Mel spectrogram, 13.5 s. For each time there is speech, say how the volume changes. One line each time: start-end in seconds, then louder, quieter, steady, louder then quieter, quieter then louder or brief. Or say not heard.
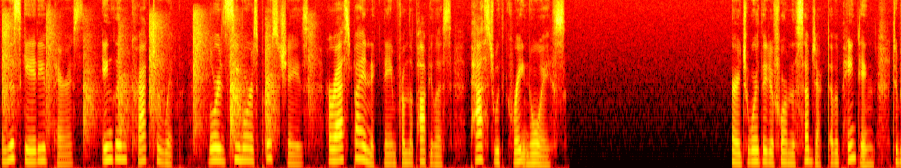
0.0-8.5 steady
10.9-13.4 brief.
